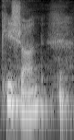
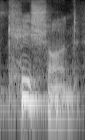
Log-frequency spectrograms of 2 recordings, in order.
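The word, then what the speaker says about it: keeshond: some people pronounce it americans tend to pronounce it keyshawn um the proper dutch way is caisson it's a dutch barge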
